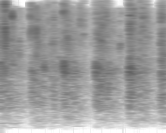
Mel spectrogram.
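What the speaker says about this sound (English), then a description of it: "you guys clapping" An audience claps at a business talk, the applause swelling and fading in short uneven bursts across a brief moment, fairly faint and unaccompanied by speech.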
